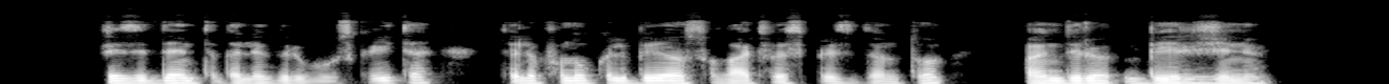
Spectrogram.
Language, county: Lithuanian, Kaunas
